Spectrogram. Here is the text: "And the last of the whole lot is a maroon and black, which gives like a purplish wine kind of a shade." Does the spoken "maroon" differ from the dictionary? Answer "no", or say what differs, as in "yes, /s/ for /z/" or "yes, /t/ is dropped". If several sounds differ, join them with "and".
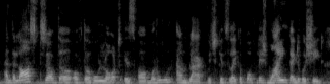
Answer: no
